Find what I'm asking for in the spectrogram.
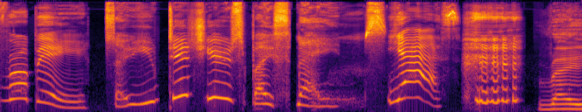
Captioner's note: laughs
